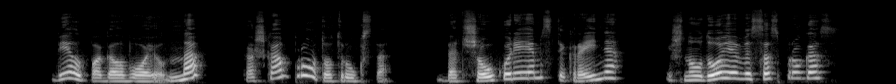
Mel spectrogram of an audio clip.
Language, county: Lithuanian, Kaunas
